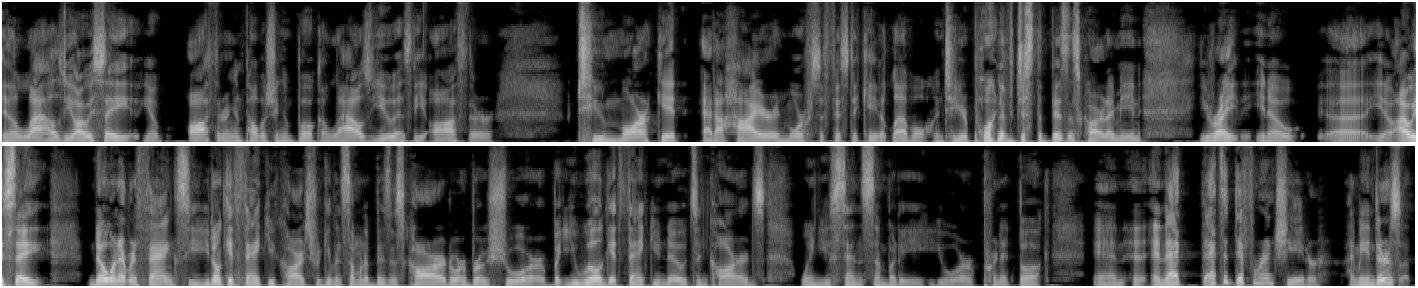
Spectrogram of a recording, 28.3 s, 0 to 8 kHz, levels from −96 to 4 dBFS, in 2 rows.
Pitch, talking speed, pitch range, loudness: 115 Hz, 195 wpm, 105-140 Hz, -28 LUFS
